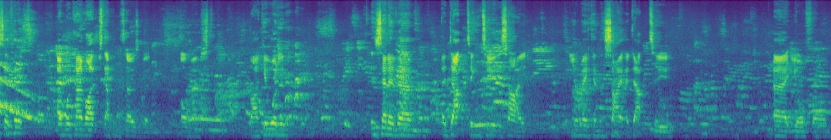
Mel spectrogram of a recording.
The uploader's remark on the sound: at the NSDF festival!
